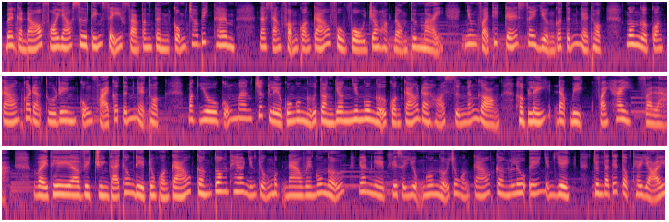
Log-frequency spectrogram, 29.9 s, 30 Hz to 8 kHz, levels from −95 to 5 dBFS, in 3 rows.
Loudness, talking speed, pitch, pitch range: -19 LUFS, 245 wpm, 225 Hz, 205-250 Hz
